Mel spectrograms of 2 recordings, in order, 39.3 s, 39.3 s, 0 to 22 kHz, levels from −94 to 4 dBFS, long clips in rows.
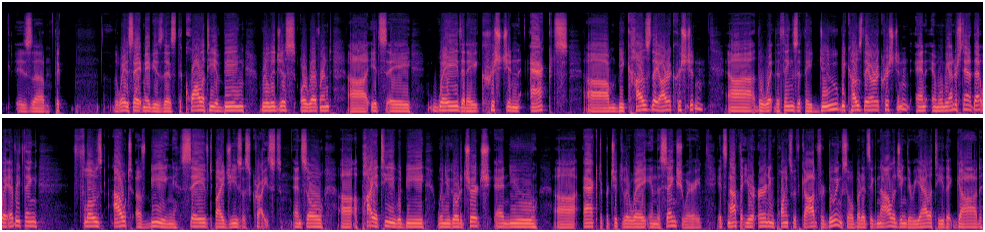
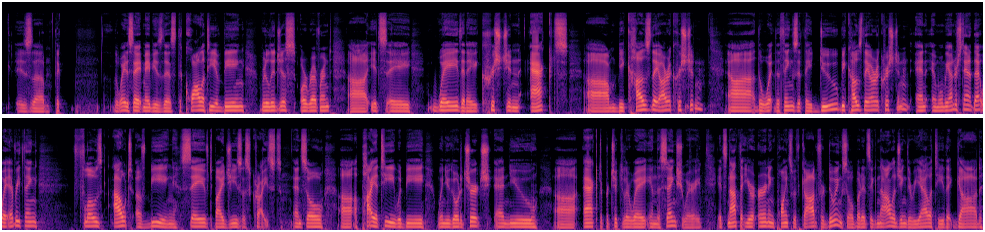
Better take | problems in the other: second | distortion; slight; 7% of the sound clipped

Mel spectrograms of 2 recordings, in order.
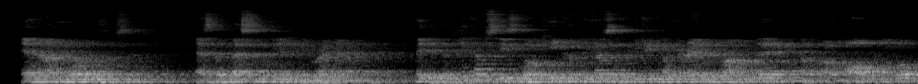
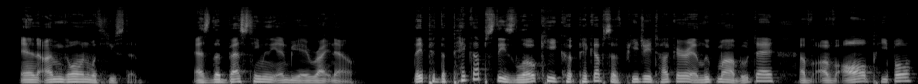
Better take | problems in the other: second | room echo; strong; dies away in 2.4 s // off-mic speech; far

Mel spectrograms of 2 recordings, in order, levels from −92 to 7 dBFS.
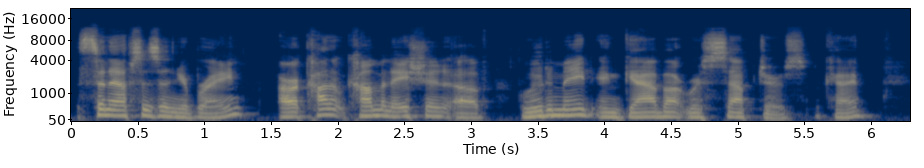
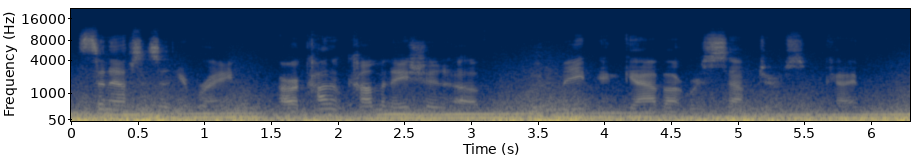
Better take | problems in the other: first | low rumble; loud; throughout; as loud as the speech

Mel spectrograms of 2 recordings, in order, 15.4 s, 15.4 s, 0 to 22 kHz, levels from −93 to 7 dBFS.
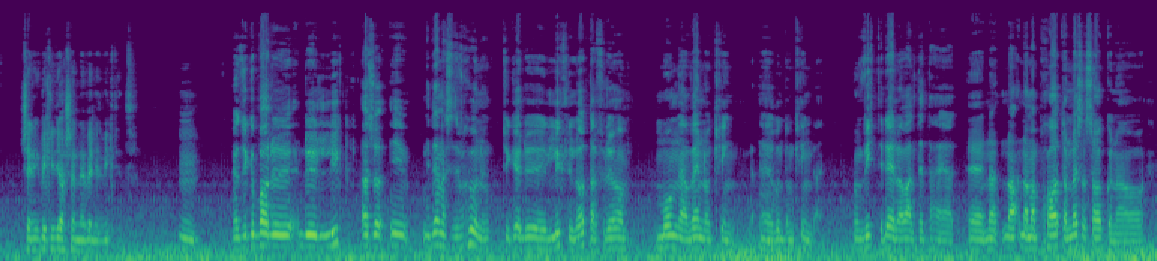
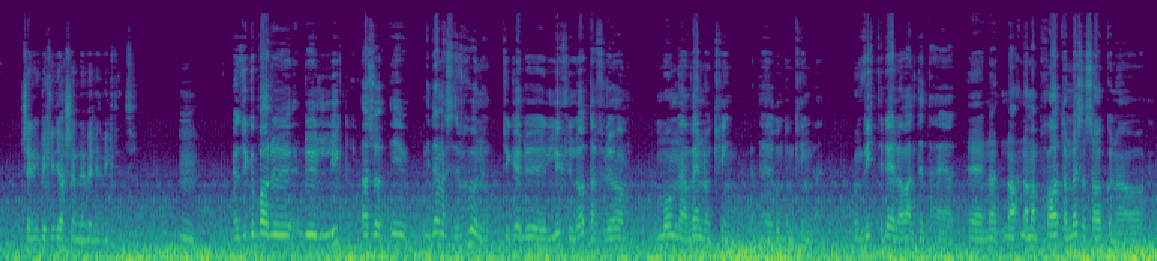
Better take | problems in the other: first | low rumble; loud; throughout; 10 dB below the speech; faint in the first

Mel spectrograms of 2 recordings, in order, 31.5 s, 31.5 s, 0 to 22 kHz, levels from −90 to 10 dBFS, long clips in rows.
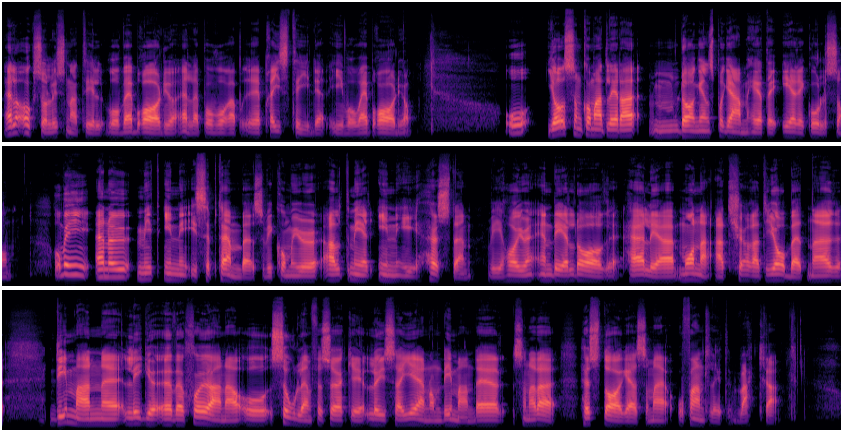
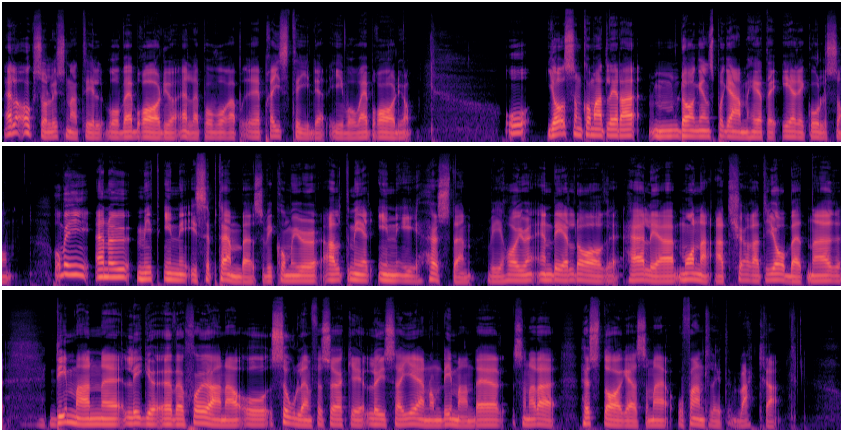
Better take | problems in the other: second | thin; very; fading below 400 Hz

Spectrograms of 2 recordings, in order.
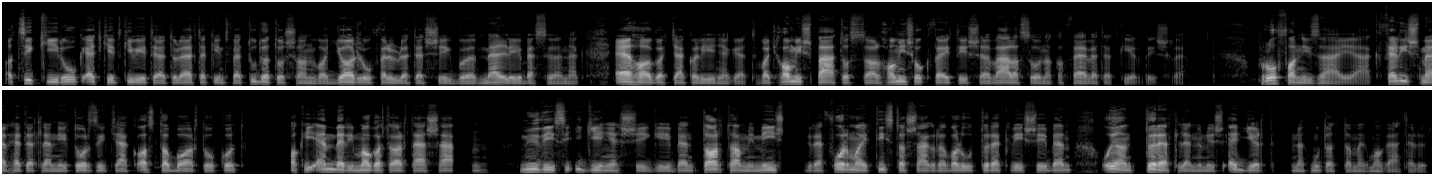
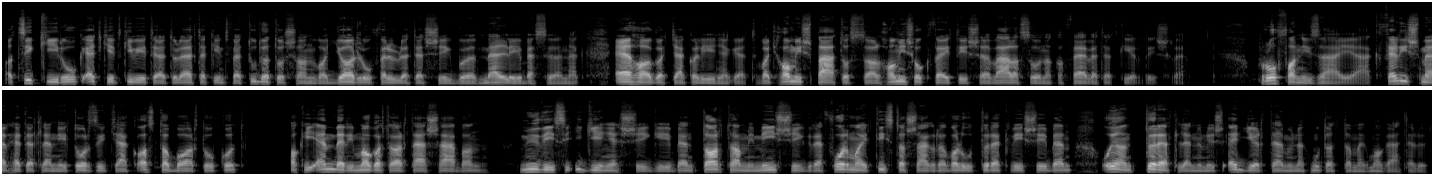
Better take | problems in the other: second | audio cutting out; at 19 s, at 22 s and at 27 s

